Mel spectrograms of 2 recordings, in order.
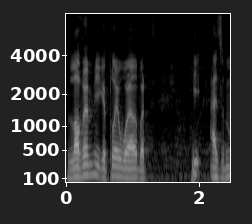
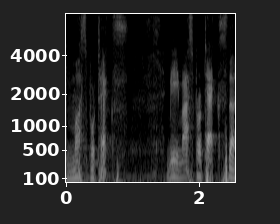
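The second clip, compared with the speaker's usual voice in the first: breathy voice breathed out in a whisper; 5 dB quieter than usual. Answering a reminder to protect the cup, in a Sméagol voice. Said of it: "That's my Schmeagol voice".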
